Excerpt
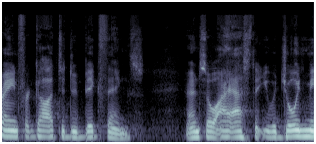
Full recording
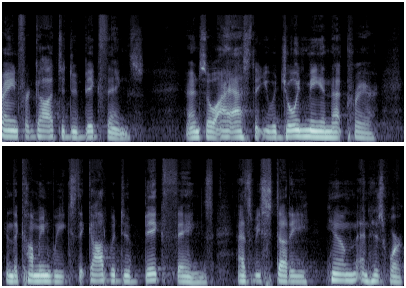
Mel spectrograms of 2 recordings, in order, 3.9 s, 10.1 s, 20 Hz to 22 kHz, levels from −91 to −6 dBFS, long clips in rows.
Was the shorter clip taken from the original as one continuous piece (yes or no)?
yes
